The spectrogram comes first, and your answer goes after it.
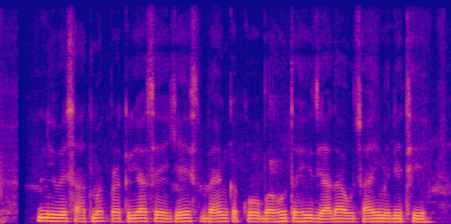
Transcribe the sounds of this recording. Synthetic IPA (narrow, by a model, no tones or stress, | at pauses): nɪʋeːʃa̰ːt̪mək̚pɾəkɾijasejeɪsbɛ̃ːŋkkːobəɦʊt̪ɦizjaːd̪aʊt͡ʃaːimɪlit̪ʰiː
